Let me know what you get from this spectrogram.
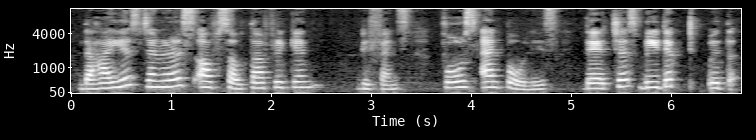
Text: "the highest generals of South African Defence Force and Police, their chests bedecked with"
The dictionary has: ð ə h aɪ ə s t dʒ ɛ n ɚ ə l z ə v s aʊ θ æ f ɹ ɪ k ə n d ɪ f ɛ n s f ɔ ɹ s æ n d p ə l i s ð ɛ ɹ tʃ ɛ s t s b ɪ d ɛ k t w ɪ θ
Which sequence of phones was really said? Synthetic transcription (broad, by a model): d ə h aɪ ə s t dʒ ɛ n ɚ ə l s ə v s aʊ t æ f ɹ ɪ k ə n d ɪ f ɛ n s f ɔ ɹ s æ n d p ə l i s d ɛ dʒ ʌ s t b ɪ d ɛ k t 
